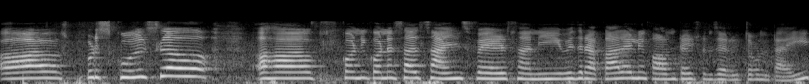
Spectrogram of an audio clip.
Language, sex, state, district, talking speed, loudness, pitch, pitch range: Telugu, female, Andhra Pradesh, Anantapur, 120 wpm, -16 LUFS, 280 Hz, 255-295 Hz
